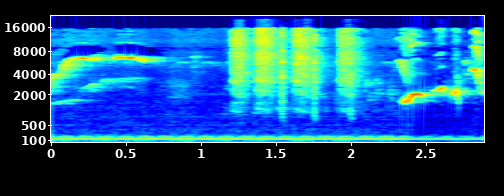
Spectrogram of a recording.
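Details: White-rumped shama in captive care singing in the open ngeplong style: clear drawn-out whistles, then a burst of sharp broadband chips and a final rising whistled phrase, over a steady low mechanical hum.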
